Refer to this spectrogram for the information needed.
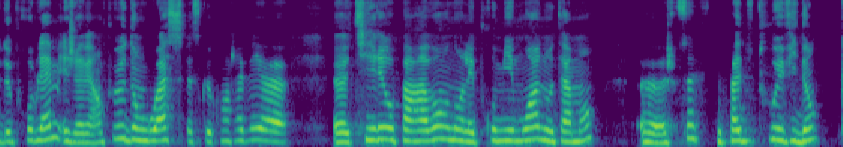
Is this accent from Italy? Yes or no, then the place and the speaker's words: yes; Italy; French is a second language; je rentre chez moi en Italie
